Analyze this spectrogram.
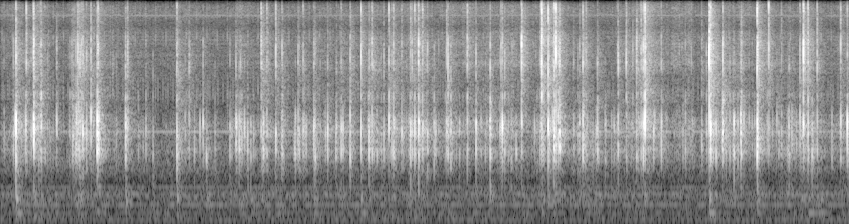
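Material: Cellophane.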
